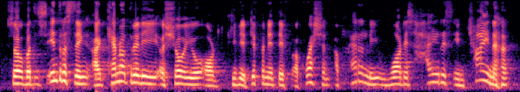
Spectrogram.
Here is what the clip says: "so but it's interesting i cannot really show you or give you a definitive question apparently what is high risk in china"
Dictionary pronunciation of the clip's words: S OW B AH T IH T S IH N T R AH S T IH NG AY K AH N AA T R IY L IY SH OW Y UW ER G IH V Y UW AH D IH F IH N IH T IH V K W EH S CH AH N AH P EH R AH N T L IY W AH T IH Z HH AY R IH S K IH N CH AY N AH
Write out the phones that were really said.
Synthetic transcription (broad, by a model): S OW B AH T IH T S IH N T R AH S T IH NG AY K AH N AA T R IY L IY SH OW Y UW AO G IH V Y UW D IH F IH N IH T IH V K W EH S CH AH N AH P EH R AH N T L IY W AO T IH S HH AY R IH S IH N CH AY N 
